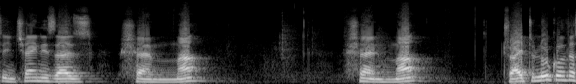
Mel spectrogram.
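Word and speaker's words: 什么: chinese words within our new words today we pronounce in chinese as shema shen ma try to look on the screen shema shema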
